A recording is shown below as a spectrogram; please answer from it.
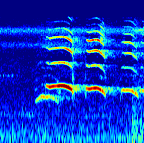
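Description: A Stork-billed kingfisher gives a clear, drawn-out whistle that rises and then holds steady, broken by a few harsher rasping notes over about a second.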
